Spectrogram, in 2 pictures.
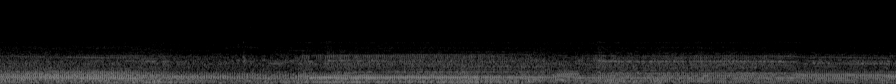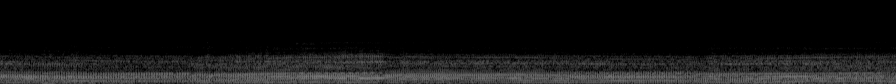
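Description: Small Dax-style motorcycle's single-cylinder engine running under way, its pitch dipping and climbing again several times as the throttle and gears change.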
